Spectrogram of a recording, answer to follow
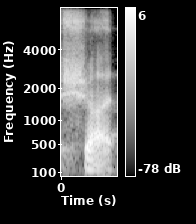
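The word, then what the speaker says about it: Schutt: what cost um bringing is it Jaden shoot or is it shut I've never really how to pronounce it's shoot yeah bring him in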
